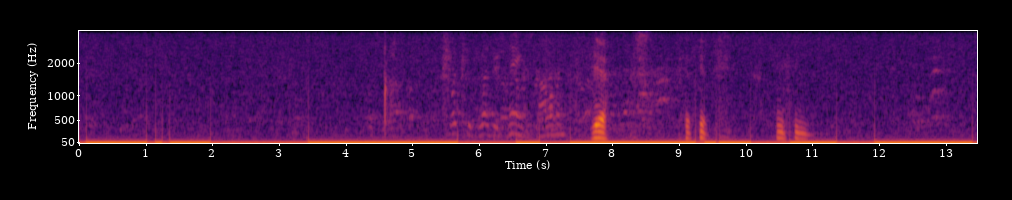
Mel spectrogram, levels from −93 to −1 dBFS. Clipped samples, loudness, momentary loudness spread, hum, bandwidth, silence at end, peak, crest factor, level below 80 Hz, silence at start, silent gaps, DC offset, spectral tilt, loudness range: under 0.1%; -44 LUFS; 15 LU; none; 4 kHz; 0 s; -14 dBFS; 20 dB; -56 dBFS; 0 s; none; 4%; -9 dB/octave; 14 LU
